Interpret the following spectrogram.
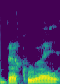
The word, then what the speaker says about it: Becquerel: check out this scientist I think it's pronounced by Parral I think there's slightly different pronunciations but Becker I think is one of the accepted pronunciations for that so Henri Becquerel is sort of one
